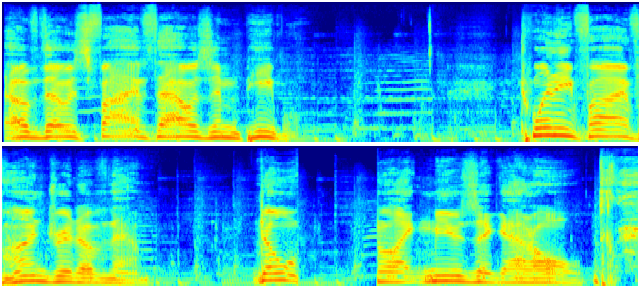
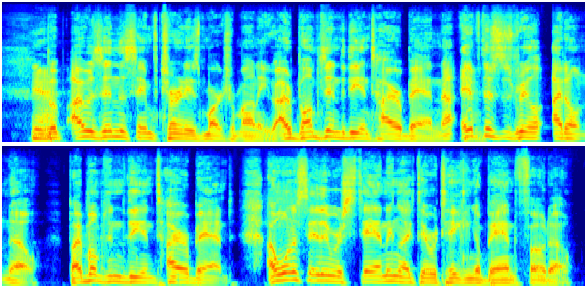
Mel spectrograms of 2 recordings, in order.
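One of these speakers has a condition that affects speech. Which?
The first: ALS.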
